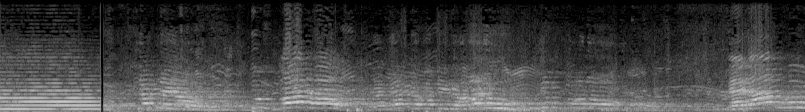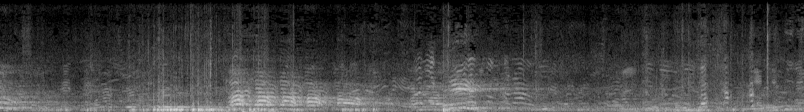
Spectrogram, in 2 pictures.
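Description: Young children sing through a loudspeaker.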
